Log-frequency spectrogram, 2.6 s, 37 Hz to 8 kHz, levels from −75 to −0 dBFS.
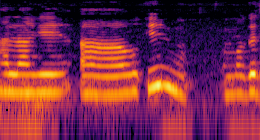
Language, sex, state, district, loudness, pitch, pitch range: Telugu, female, Andhra Pradesh, Annamaya, -15 LUFS, 230 Hz, 220-235 Hz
